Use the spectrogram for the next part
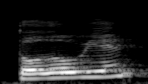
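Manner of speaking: "¿Todo bien?" rising high at the end; questioning tune. Shown as a demonstration. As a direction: ask "¿Todo bien?" loudly, with the pitch climbing. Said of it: "se usa más como pregunta". ("¿Todo bien?" como pregunta, subiendo el tono)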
